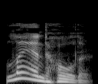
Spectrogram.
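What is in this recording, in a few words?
"landholder", British English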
